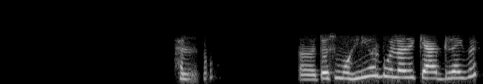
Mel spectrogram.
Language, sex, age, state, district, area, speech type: Dogri, female, 18-30, Jammu and Kashmir, Samba, rural, conversation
